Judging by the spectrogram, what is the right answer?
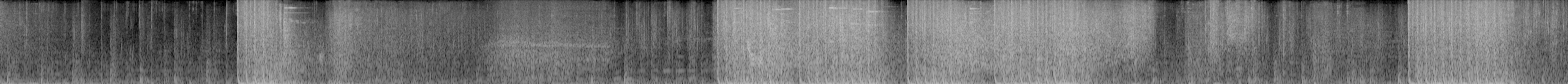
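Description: Bursts of gunfire from shooting in the sci-fi video game StarRupture, long loud volleys of rapid shots broken by shorter quieter gaps, with no talking over them.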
